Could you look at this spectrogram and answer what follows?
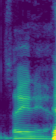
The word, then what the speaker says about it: Zanon: All right, so I know you're excited about your, how do we say it, Zanon books? – Yeah, Zanon. – Am I saying it correctly? – Correct. Uh-huh.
